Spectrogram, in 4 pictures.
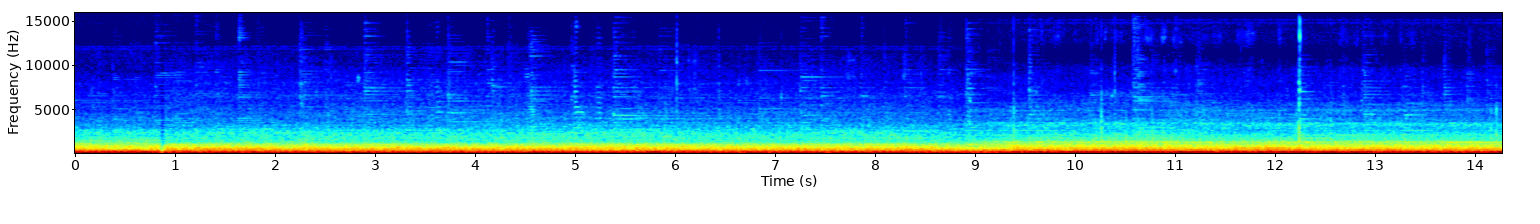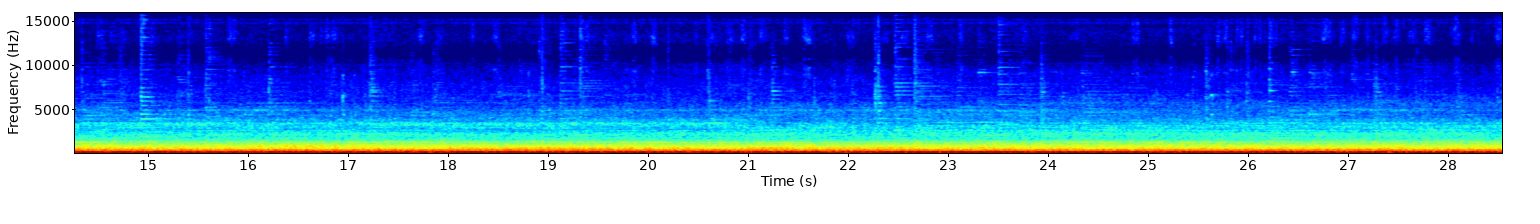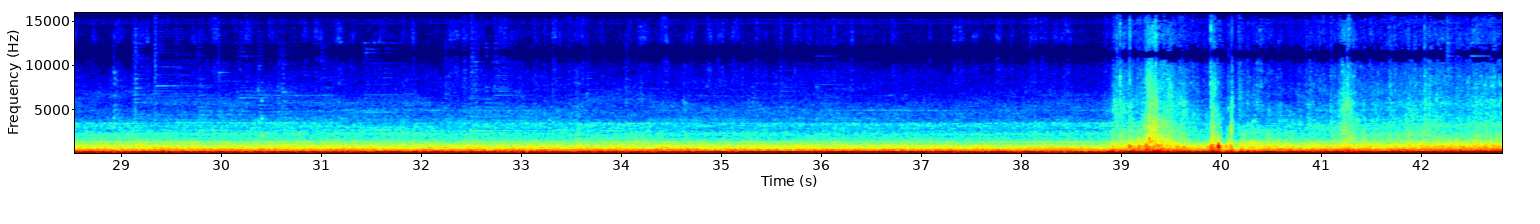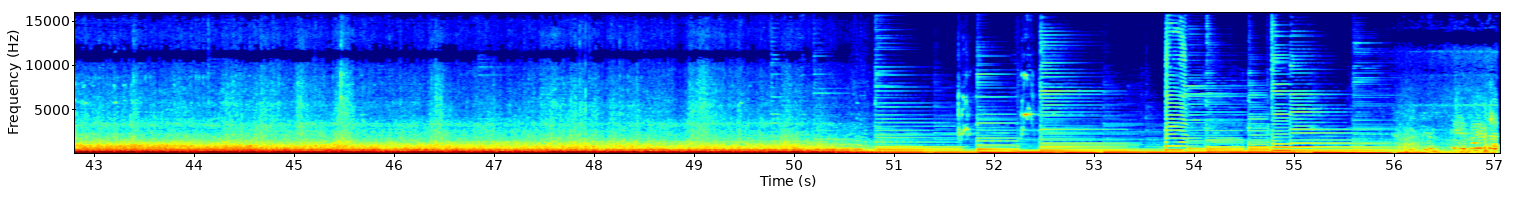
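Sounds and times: airliner cabin engine drone: 0:00.0 - 0:57.0
wheels touching down on runway: 0:38.9 - 0:50.8.

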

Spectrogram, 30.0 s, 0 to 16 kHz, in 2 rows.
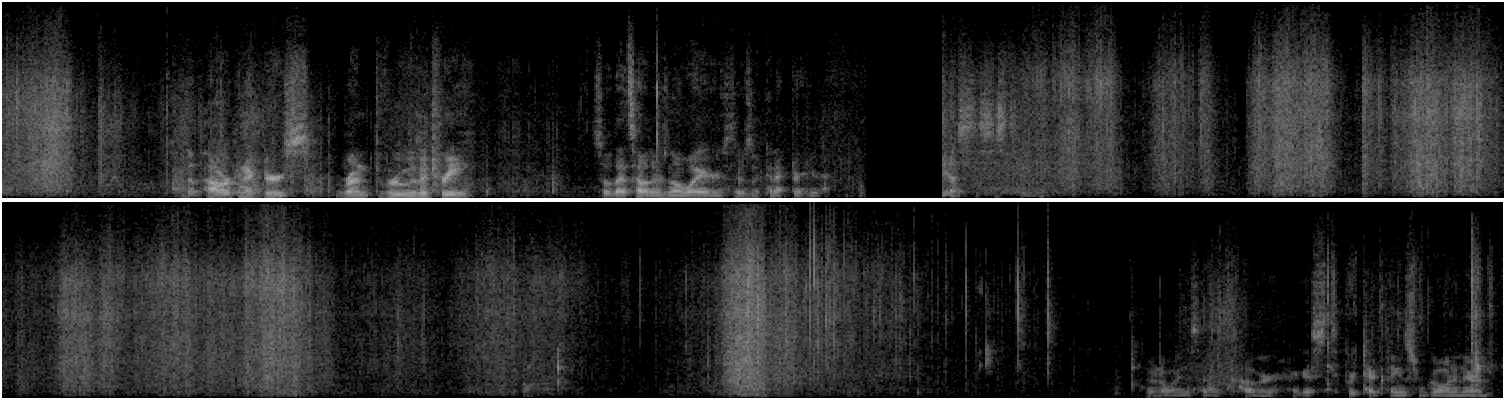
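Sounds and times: plastic branches rustling: 0:00.0 - 0:05.6, 0:09.5 - 0:25.7, 0:26.8 - 0:27.6
bubble wrap crinkling: 0:00.0 - 0:05.7, 0:09.5 - 0:27.6.

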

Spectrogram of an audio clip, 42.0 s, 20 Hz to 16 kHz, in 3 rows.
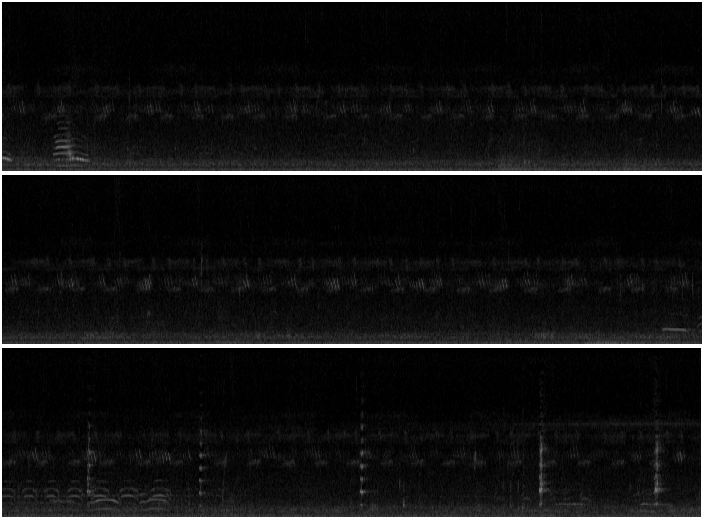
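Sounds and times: insect chirping: 0:00.0 - 0:41.9.

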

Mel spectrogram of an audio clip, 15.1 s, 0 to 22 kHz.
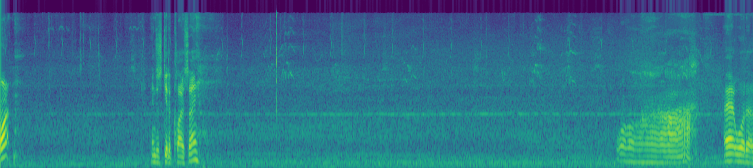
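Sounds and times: faint steady high tone: 0:02.1 - 0:15.0
man exclaiming whoa: 0:12.3 - 0:14.0.

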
